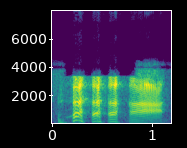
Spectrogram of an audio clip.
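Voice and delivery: big open laugh; amused laugh at his friend's complaint; hearty laugh. Acted. Lafayette laughs at Cyrano.

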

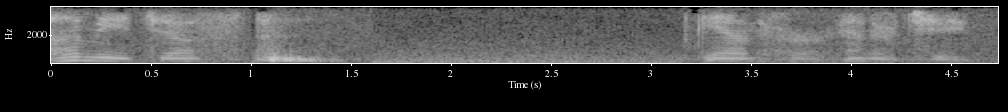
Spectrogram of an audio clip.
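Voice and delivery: slow, breathy whisper to herself; hushed whisper. Real, not acted. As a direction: murmur it quietly while concentrating. Psychic pauses to read energy.

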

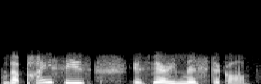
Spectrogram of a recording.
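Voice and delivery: normal talking voice

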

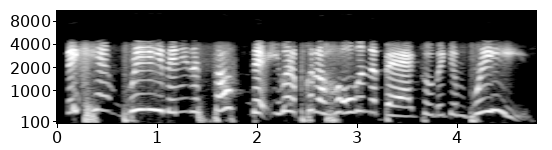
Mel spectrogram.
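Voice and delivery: put-on high-pitched, hysterical little-kid plea; screaming child. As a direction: imitate a distraught child wailing for the dolls' rescue. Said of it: "I was screaming like he was beating me".

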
